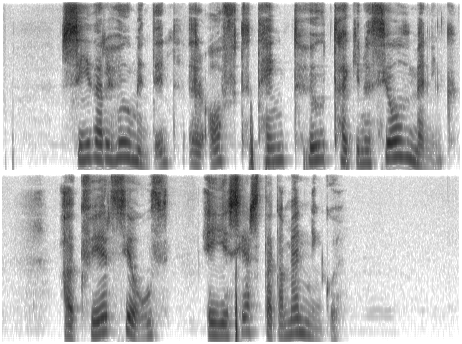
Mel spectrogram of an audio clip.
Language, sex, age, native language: Icelandic, female, 50-59, Icelandic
